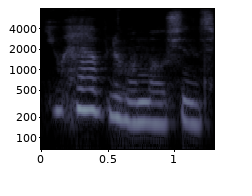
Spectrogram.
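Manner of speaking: whispered under the breath; Jeremy whispering back at the Squip. Acted. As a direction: hiss it privately to the voice in your head.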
